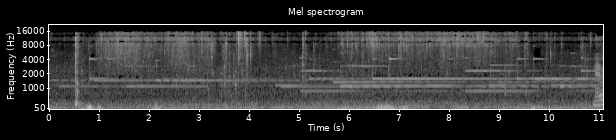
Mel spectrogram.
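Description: Water poured onto potted garden plants in a home garden, splashing and trickling in soft bursts with occasional drips, moderately near and alone with no talk.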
